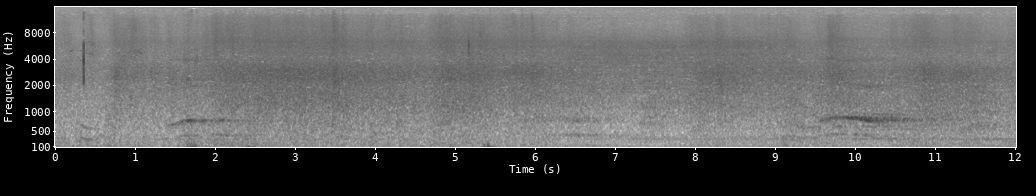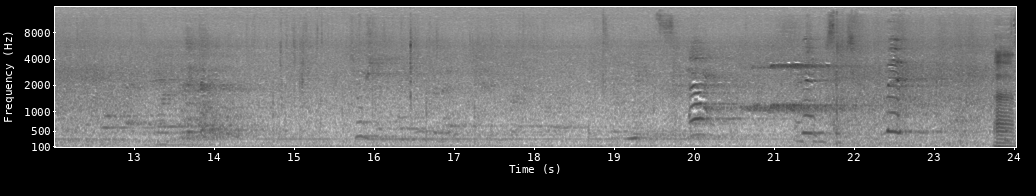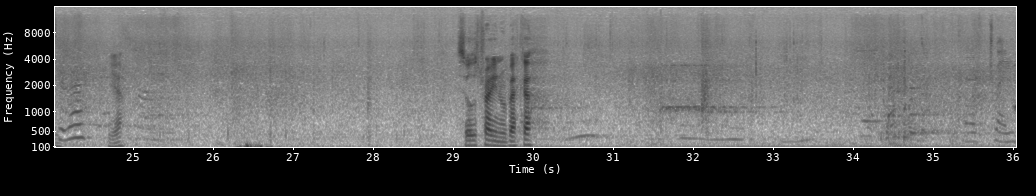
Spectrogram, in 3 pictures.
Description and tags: Hall at Chatham Dockyards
